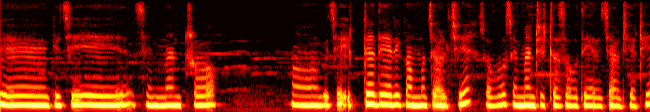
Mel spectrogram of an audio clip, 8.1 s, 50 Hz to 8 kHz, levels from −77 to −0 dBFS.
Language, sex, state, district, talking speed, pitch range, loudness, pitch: Odia, female, Odisha, Sambalpur, 120 wpm, 235-250 Hz, -14 LUFS, 240 Hz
